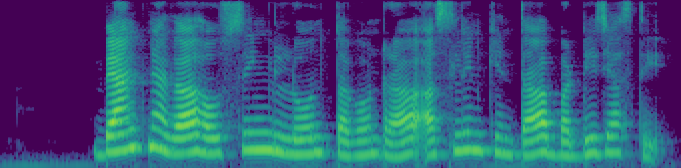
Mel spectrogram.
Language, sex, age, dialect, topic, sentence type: Kannada, female, 25-30, Dharwad Kannada, banking, statement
